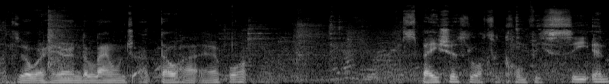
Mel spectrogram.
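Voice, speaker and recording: A man is speaking with crowd noise in the background. Audible room echo surrounds his voice. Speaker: pro rugby player and travel vlogger. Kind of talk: travel vlog. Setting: airport lounge. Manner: casual; quiet, near whisper.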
